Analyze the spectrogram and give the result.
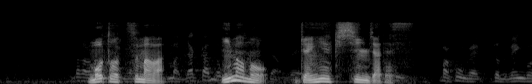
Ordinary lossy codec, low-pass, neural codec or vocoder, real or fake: AAC, 32 kbps; 7.2 kHz; none; real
